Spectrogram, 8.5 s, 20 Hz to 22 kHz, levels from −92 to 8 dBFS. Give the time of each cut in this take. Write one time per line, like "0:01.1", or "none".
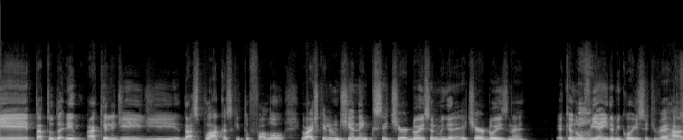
none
